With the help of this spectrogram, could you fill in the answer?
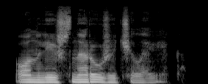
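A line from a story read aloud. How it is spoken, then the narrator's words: Gentle reminder. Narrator (Russian): мягко напомнил Вик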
